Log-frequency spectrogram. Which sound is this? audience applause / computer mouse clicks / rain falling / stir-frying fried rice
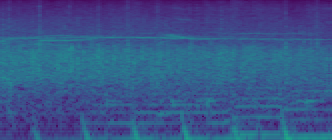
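audience applause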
